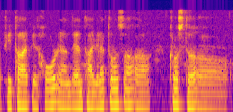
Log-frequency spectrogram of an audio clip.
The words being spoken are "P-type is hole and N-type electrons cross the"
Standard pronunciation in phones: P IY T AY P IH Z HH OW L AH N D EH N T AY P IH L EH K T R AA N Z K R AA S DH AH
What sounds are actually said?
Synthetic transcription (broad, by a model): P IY T AY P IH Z HH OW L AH N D EH N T AY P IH L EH K T R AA N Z K L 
